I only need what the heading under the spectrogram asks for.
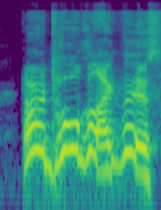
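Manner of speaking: put-on very high, loud, squeaky prepubescent teenager voice. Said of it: "you're a prepubescent teenager".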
